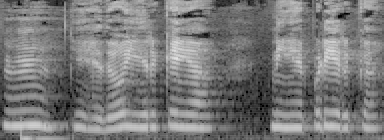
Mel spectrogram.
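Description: A woman's voice: very high-pitched, level tone, moderate pace. An actress playing a lonely, tearful village mother who pleads and coaxes tenderly. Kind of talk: Tamil web drama acting.

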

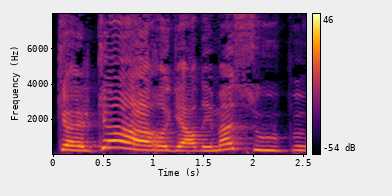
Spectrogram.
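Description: A woman voicing a big, gruff bear who speaks loudly and sternly. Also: lively intonation, slow. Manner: loud, stern, booming.

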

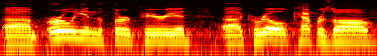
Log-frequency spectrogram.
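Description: A man in his fifties hosts a relaxed postgame recap in an indoor hockey arena, right beside the rink, stumbling through fillers and restarts. He talks a little slowly in a voice on the high side, and his arm's-length phone camera adds a little hiss or hum.

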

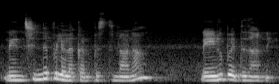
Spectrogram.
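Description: A woman's voice: mid-range voice, fast talker, dark tone, highs cut off, slight background noise, close to an everyday voice. A woman voicing a tipsy, pouty young woman in love, talking in a cute innocent way.

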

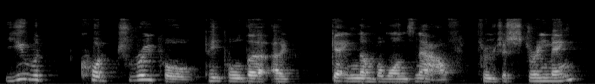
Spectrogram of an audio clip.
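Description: Heard via webcam on a video call, this man in his thirties is hosting a casual interview from a small room at home. His voice is on the high side and his pace measured, and he's chatty and giggly with frequent fillers and restarts.

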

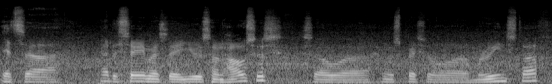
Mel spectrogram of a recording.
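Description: A man explaining his boat's solar panels in a casual, halting way, with many fillers. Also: medium pitch, noisy background. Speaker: sailing vlogger.

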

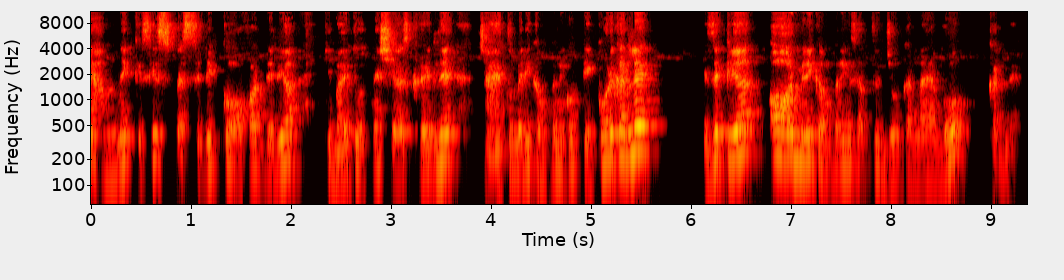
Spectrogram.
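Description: A male teacher giving a lecture in Hindi mixed with English, slowing down to dictate points and often asking whether it is clear. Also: a little high, warm tone, reverberant. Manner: slows down to dictate points word by word. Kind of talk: classroom lecture.

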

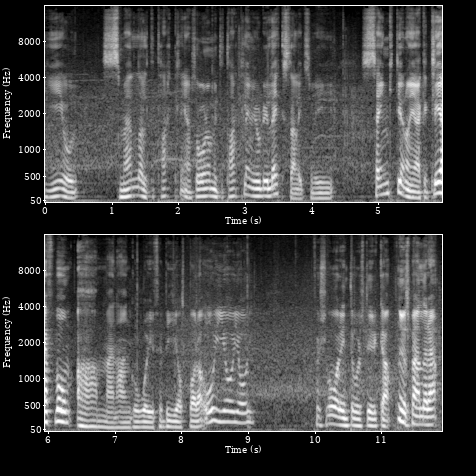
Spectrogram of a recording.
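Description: A man giving casual commentary on his own hockey game, jumping high and loud during the plays. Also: slight background noise. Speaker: gaming YouTuber.

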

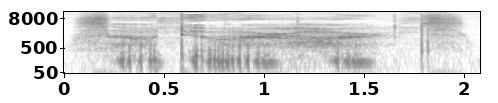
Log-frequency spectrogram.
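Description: Very slow whispered role-play, man reading love letter. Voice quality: breathy whisper, creaky. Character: devoted, tender boyfriend reading his love letter. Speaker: ASMR boyfriend role-player.

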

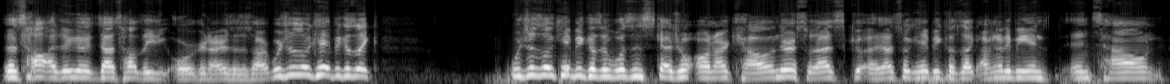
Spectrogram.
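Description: A young man with a high-pitched voice talks into a handheld phone as he walks along a rainy street at night. He rambles, circling back with restarts and corrections. The sound is dry and close, with no room echo. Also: fast, darkish tone. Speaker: vlogger. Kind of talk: casual walk-and-talk vlog. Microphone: phone camera held while walking.

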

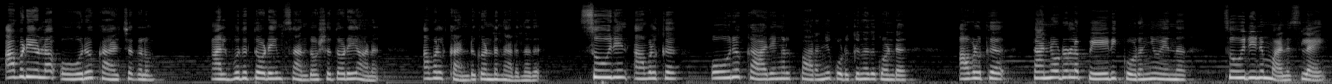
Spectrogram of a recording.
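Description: A woman with a high, mellow voice reads a love story aloud in a calm, even storytelling manner. Soft music plays faintly beneath her narration. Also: moderate pace. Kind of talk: scripted audiobook narration.

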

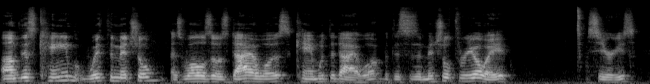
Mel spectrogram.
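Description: A man in his thirties talks casually to the camera in a small room at home, picked up by a camera mic a few feet away. His voice sits at an ordinary middle pitch. He walks through his gear in an easygoing way, with plenty of ums and quick self-corrections. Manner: relaxed, many fillers and self-corrections. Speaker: fishing channel host.

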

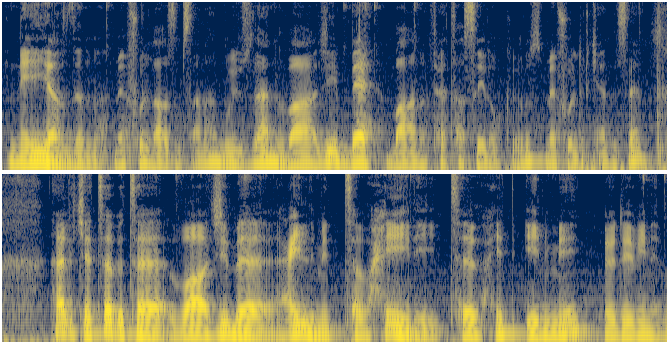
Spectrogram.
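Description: A man teaching a textbook lesson. He reads phrases slowly, then explains them quickly. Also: fairly low pitch, vocal fry, darkish tone, slight background noise. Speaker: Arabic teacher. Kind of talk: textbook lesson, reading and translating line by line.

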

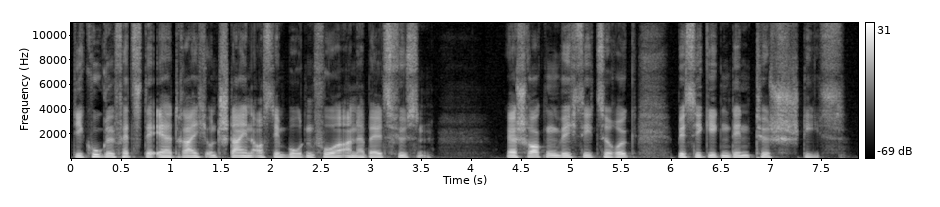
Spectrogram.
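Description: A man narrating an audiobook in a steady, even storytelling manner, close to the microphone. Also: mid-range voice, normal speed, dry recording.

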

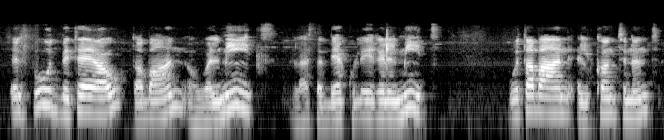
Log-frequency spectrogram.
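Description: A man with an Egyptian Arabic accent teaches an English lesson to children, patient and unhurried. He draws out each English word slowly so it can be repeated. His fairly high voice comes through a dull, muffled lo-fi recording. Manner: slow and patient, drawing out English words. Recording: dull lo-fi sound.

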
